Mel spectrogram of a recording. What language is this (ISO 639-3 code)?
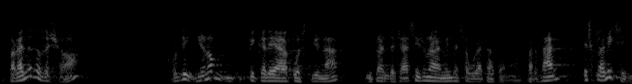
cat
